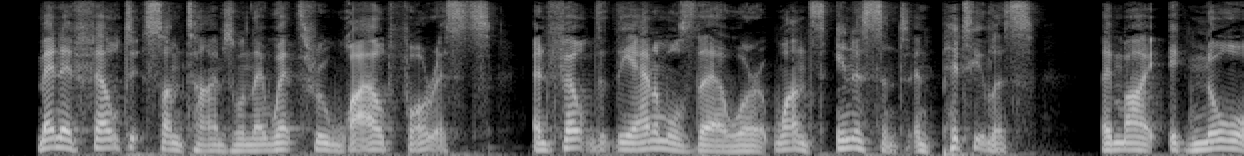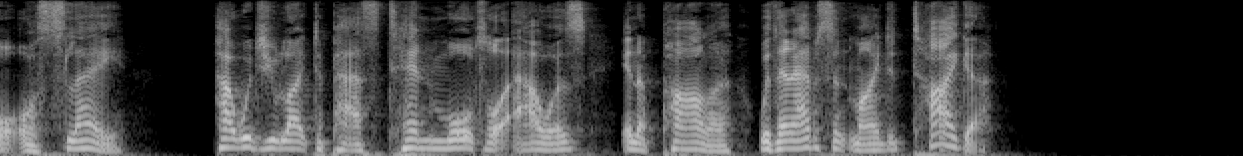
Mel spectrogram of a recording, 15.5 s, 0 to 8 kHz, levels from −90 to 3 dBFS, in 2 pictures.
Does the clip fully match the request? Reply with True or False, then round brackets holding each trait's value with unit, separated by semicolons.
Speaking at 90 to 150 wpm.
False (175 wpm)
